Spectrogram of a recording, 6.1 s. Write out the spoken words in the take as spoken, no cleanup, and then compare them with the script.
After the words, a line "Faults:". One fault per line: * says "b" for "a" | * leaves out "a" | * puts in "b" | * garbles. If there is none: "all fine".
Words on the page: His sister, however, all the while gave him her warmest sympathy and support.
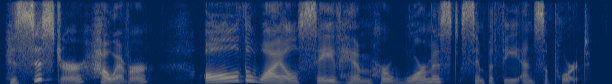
His sister, however, all the while save him her warmest sympathy and support.
Faults:
* says "save" for "gave"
